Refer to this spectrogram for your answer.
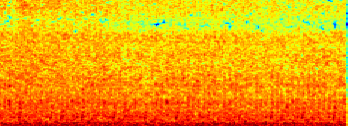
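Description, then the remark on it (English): A truck that has just pulled up idles, a steady low rumble with a constant drone that doesn't rise or fall, and no voices over it. “you went to the wrong truck. This one just pulled up.”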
